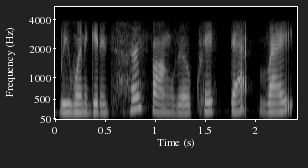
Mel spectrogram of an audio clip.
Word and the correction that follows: That's Right: I said That Right. It's called That's Right.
